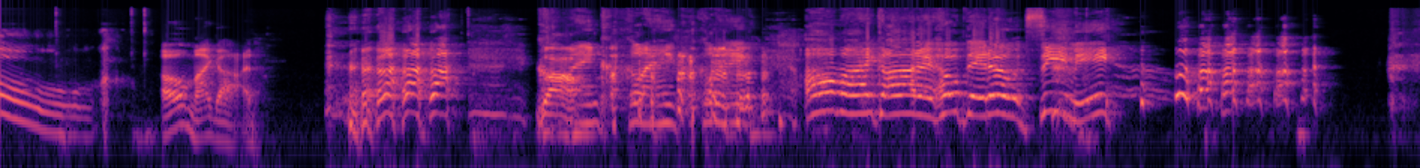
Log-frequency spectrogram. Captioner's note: laughter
